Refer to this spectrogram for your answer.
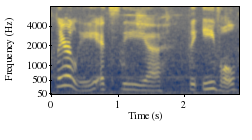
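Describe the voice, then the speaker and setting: A young actress with an American accent playing a sarcastic, quick-witted teenage girl in a game, dry and sardonic. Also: on the low side, big pitch swings, noisy background. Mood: dry joking. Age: young adult.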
